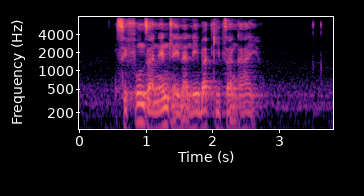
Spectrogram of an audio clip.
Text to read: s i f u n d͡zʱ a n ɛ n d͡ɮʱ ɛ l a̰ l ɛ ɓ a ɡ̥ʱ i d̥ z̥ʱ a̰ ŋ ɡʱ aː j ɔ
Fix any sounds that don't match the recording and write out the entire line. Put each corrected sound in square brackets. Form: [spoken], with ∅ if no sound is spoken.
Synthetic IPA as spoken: s i f u n d͡zʱ a n ɛ n d͡ɮʱ ɛ l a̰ l ɛ ɓ a ɡ̥ʱ i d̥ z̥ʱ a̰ ŋ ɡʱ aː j ɔ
